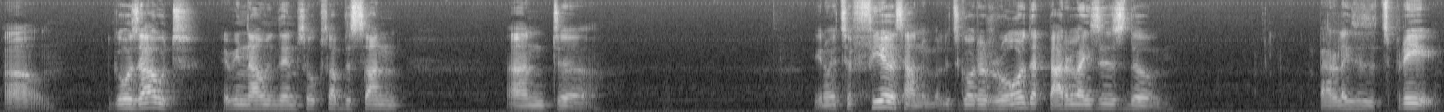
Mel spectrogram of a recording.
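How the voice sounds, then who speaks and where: Speaking in a mid-range voice, a male vlogger muses through a reflective monologue on his own. He is earnest, talks about picking calm over harshness, and keeps pausing and starting over.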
